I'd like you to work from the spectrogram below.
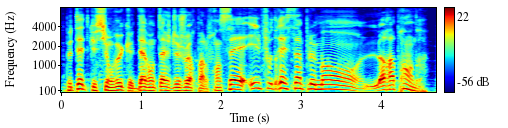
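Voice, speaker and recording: A man's voice: medium pitch, sing-song, normal speed, a little mellow, faint music behind. A man doing humorous scripted voice-over commentary, teasing and mock-indignant as he addresses viewers directly. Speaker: video host and narrator.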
